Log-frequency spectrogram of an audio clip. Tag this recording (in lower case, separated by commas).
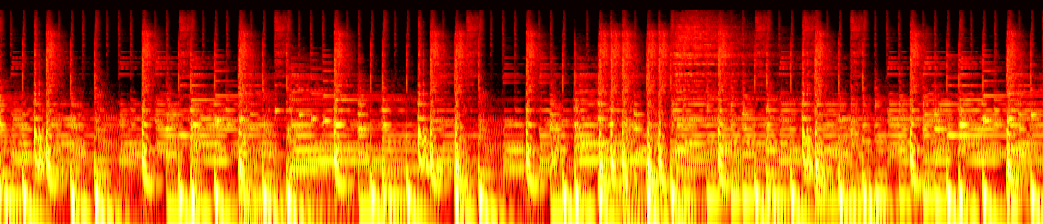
music, electronica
